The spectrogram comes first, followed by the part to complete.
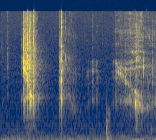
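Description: A person bites into a crisp green vegetable with a loud crunch, then crunches on it a couple more times while chewing.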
